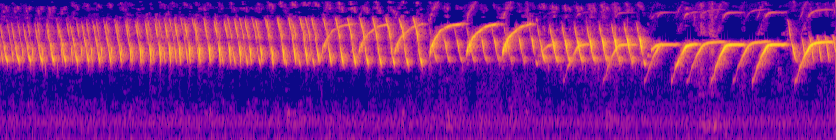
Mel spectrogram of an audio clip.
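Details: A Belgian canary sings in the 'campainha' (bell) style: a fast, high rolling trill, then loops of quick upslurred notes and bright falling chimes, with no other sounds.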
